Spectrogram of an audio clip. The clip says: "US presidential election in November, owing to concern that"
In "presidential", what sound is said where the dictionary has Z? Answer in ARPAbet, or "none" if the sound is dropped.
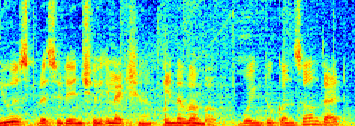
S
